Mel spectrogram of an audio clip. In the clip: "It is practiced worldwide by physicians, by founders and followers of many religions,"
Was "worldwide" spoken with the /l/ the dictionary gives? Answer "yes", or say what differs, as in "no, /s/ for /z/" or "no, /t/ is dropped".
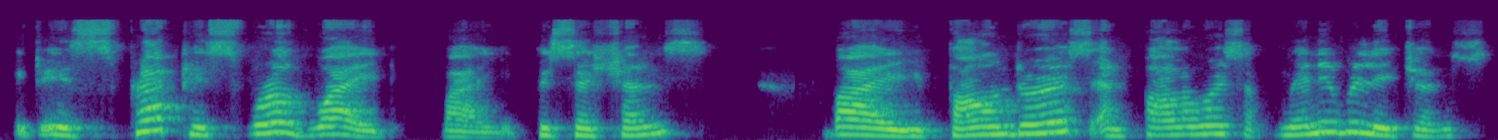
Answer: yes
